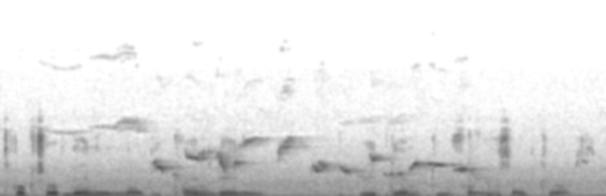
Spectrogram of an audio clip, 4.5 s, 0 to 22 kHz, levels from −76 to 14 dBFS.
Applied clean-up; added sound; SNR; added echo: none; Bird; 5 dB; none.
